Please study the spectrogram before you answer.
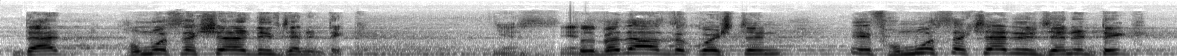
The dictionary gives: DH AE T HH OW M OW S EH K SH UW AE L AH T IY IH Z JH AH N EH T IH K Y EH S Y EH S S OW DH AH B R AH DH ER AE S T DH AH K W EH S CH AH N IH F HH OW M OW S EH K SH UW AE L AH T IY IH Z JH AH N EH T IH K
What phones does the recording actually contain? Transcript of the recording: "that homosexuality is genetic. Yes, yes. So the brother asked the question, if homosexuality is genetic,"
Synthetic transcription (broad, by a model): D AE T HH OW M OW S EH K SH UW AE L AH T IY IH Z JH AH N EH T IH K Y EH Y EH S S OW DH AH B AH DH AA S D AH K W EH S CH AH N IH F HH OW M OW S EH K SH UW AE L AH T IY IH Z JH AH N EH T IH K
